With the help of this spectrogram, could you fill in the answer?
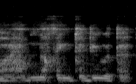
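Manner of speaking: ordinary delivery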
